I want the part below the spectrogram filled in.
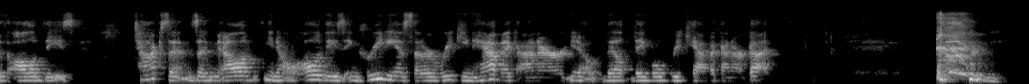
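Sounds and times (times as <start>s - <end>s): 
speech: 0.0s - 0.8s, 1.4s - 7.8s, 9.4s - 10.1s
throat clearing: 9.4s - 10.1s.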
